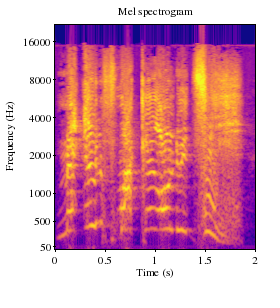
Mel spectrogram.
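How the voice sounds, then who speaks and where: A man preaching a fiery sermon as pastor in a church hall, proclaiming with repetition and bursts of shouting. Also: very high-pitched, big pitch swings, takes it slowly.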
